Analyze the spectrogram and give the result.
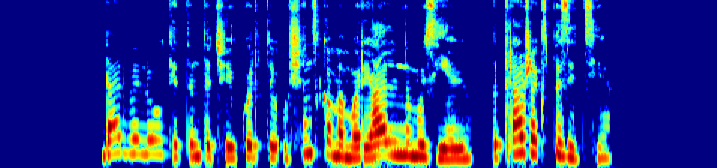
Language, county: Lithuanian, Vilnius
